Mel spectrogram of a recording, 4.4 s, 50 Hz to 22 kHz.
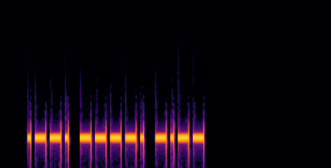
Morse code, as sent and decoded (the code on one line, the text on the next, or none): .--. ----. -.--
P9Y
